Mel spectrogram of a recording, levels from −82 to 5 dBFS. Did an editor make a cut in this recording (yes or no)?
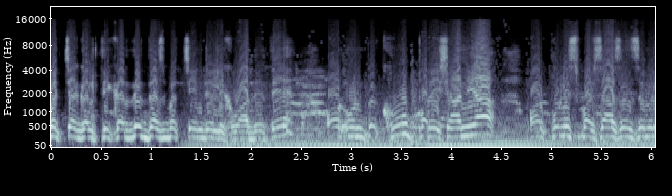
no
